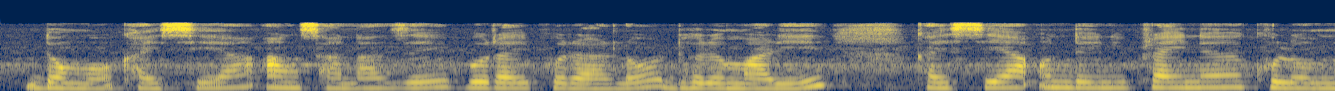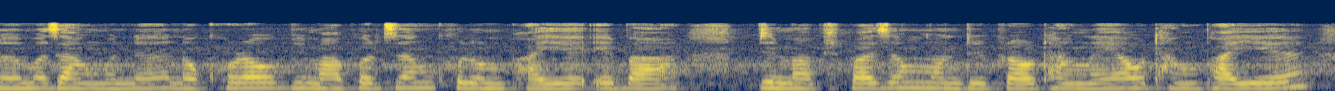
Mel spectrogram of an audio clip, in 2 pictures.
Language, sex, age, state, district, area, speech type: Bodo, female, 30-45, Assam, Kokrajhar, rural, spontaneous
